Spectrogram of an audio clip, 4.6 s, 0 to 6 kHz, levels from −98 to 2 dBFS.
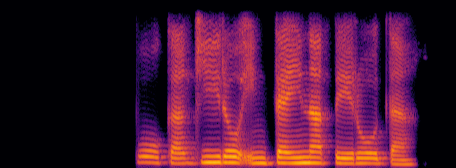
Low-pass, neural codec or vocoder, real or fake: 5.4 kHz; codec, 24 kHz, 0.9 kbps, WavTokenizer, large speech release; fake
